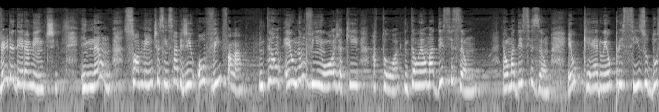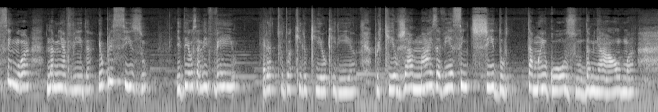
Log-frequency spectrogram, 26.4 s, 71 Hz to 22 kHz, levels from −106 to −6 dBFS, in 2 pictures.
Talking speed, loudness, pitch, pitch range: 125 wpm, -20 LUFS, 260 Hz, 230-290 Hz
